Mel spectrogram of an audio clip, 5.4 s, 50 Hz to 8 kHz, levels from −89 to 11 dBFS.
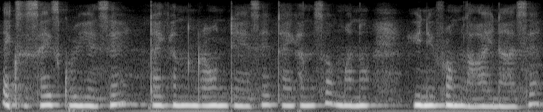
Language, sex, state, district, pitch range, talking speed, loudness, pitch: Nagamese, male, Nagaland, Dimapur, 225-245 Hz, 165 wpm, -14 LUFS, 230 Hz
